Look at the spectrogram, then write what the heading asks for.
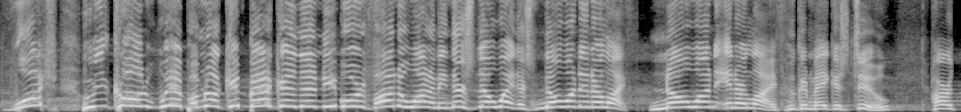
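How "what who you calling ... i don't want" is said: indignant husband. Acted. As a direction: bristle like a husband insulted by his wife. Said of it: "it's like".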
